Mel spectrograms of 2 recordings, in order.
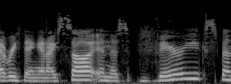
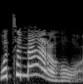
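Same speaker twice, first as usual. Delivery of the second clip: put-on New Jersey accent, much higher; 12 semitones higher than usual. Saying the business name the way the office mate told them: Jersey Boys accent. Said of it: "you have to say it like you're in Jersey Boys".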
